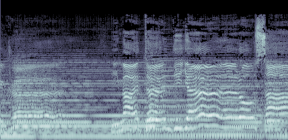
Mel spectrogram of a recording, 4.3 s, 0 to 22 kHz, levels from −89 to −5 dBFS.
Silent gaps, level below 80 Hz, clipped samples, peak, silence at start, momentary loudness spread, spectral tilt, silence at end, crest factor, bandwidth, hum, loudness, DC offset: none; -28 dBFS; under 0.1%; -2 dBFS; 0 s; 8 LU; -3.5 dB/octave; 0 s; 14 dB; 15.5 kHz; 50 Hz at -45 dBFS; -16 LUFS; under 0.1%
